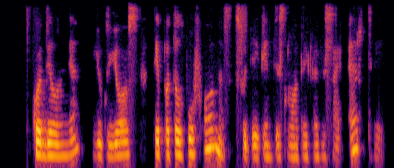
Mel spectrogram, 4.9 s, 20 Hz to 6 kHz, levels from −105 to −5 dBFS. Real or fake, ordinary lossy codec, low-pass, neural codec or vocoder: real; Opus, 64 kbps; 5.4 kHz; none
